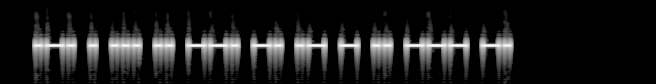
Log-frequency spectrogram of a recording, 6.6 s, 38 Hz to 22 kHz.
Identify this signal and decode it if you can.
Morse code, heard as a keyed tone, about 21 wpm, 700 Hz. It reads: RESIGNATION
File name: practice / 22wpm / Eleven Letter Words - 22wpm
